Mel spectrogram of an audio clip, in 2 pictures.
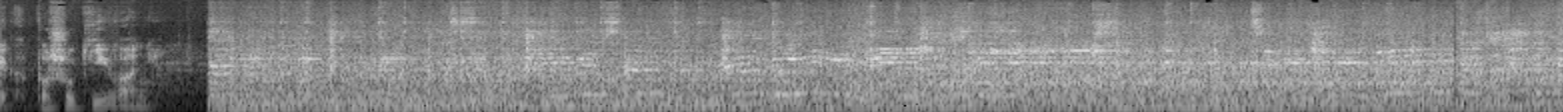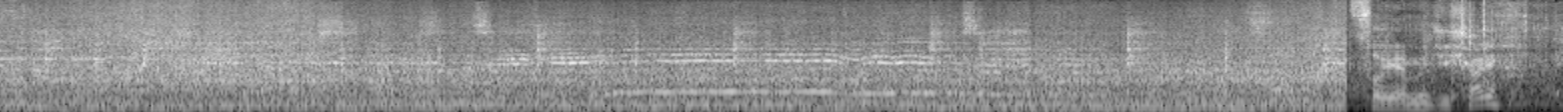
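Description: A car drives along a highway with a steady roar of road noise.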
